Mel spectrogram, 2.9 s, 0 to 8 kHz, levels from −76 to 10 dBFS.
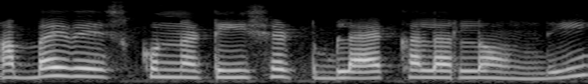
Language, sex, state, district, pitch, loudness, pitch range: Telugu, female, Telangana, Hyderabad, 245 Hz, -15 LUFS, 230-270 Hz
